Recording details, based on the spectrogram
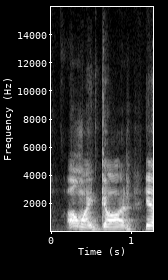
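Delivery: ordinary talk, nothing marked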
